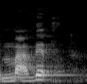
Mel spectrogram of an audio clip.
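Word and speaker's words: מָוֶת: La mort en hébreu, il sorti dans le mot ça qui c'est mavet.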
